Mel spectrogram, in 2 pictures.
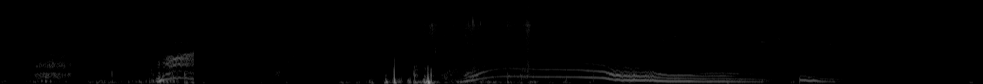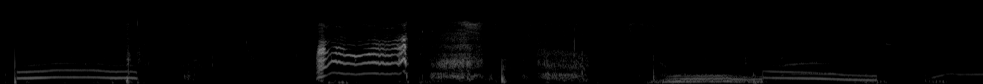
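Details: Cat calls linked to a motherless kitten: long drawn-out meows with a rich harmonic stack that rise, hold and slide downward over several seconds, repeated a few times among shorter sharp cries, with scattered clicks and rustling between them.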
